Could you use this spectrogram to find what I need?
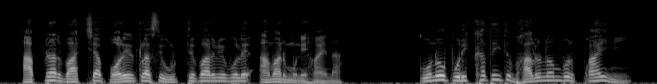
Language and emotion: Bengali, sad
